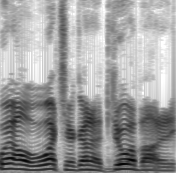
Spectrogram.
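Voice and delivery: very loud, menacing tough-biker voice. Telling a joke where a biker grabs his drink at a bar, retelling a menacing threat. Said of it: "he says menacingly".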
